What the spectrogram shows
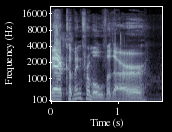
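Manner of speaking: attempted Scottish accent. Voicing a big giant character while playing a game, scottish accent. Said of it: "he's a Sc- Scottish accent".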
